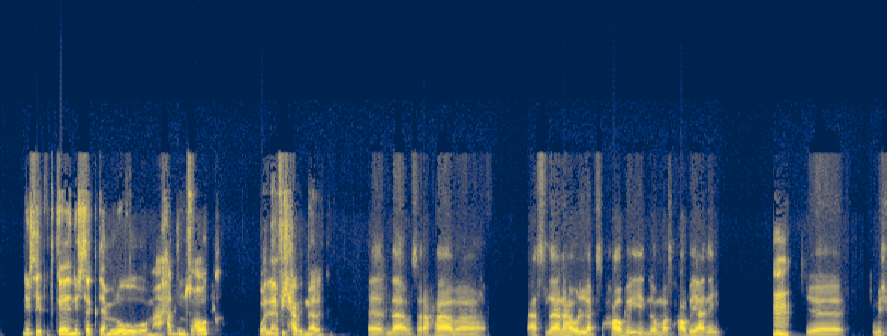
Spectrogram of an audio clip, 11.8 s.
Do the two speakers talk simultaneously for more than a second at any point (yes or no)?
no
